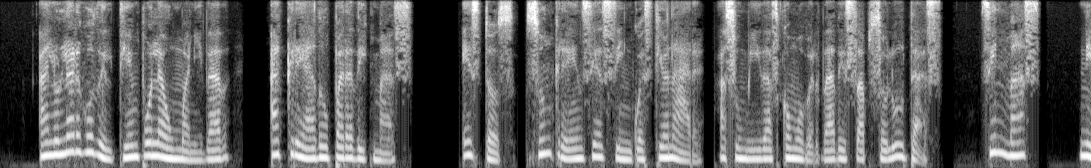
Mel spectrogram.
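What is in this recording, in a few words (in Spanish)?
Voice Talent, español neutro latino americano mujer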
